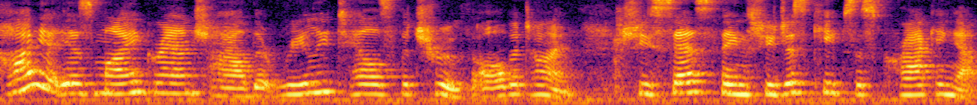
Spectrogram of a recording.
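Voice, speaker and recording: A woman's high-pitched voice amid audible room echo and noticeable background noise. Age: 60s. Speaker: grandmother and wellness coach. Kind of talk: casual chat. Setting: at home.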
